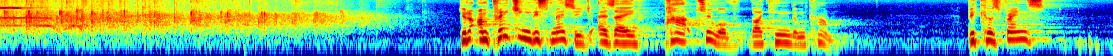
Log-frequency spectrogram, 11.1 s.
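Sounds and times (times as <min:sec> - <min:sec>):
high whistle-like tones: 0:00.0 - 0:00.5
audience applauding: 0:00.0 - 0:04.0
speech: 0:04.6 - 0:08.4, 0:09.7 - 0:10.6.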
